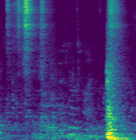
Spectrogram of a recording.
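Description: Dog nosing at a cake in an open cardboard box: a short rustle about half a second in, then a louder scuff against the cardboard near the end.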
